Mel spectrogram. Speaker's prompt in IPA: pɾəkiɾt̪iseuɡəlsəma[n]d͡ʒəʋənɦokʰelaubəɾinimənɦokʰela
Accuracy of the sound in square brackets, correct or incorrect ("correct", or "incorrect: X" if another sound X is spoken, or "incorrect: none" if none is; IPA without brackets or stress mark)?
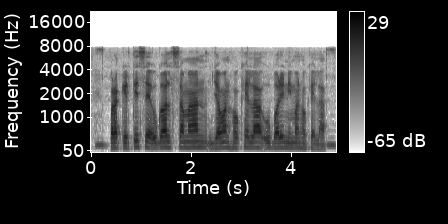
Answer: correct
